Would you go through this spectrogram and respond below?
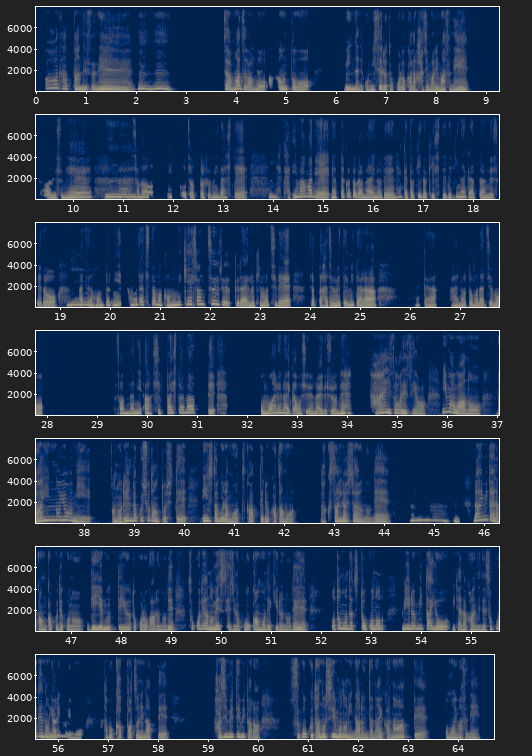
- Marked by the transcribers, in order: other noise
- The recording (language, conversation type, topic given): Japanese, advice, 完璧を求めすぎて取りかかれず、なかなか決められないのはなぜですか？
